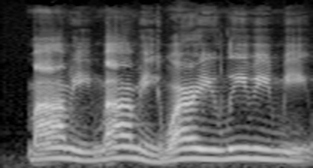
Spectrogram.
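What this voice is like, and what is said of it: Exaggerated crying imitation of another's voice. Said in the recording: “this is where we get the Roseanne Barr crying ... Here's my impression ... if that was excruciating to our audience, that's how excruciating it was”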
